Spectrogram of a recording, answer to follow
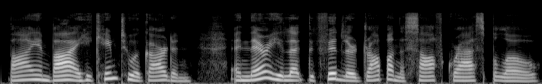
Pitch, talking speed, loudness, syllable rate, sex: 195 Hz, 220 wpm, -17 LUFS, 5.0 syllables/s, female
